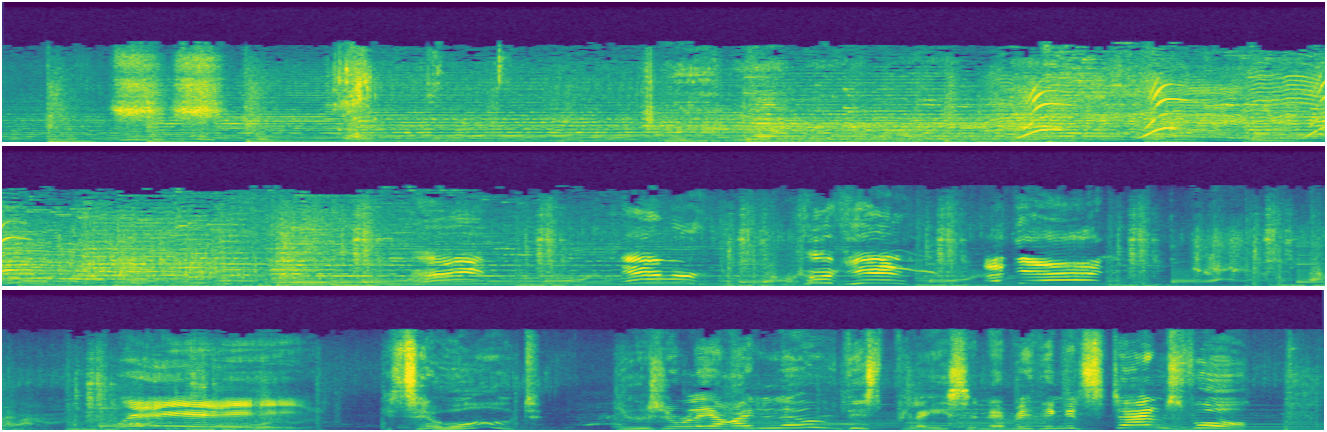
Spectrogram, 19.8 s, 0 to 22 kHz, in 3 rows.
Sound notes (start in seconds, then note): 0.5 sniffs; 2.7 chuckles; 3.8 campers cheering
